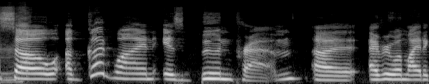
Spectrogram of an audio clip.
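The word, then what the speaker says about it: Boun: them say each other's names i will say boone went live this morning and i was listening to it and he kept saying boon over and over which was very helpful because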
